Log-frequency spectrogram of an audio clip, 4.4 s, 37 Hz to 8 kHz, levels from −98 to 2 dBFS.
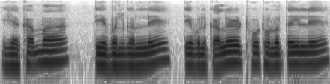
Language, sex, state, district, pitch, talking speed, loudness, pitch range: Wancho, male, Arunachal Pradesh, Longding, 135 Hz, 125 wpm, -15 LUFS, 125-145 Hz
